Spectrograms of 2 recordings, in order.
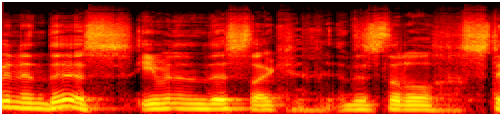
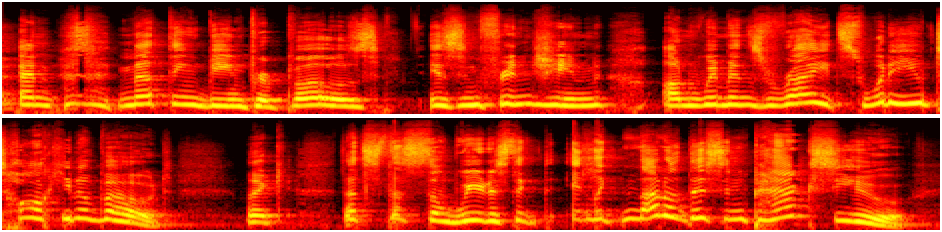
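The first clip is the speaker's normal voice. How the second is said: very high falsetto, baffled and pleading; mock-distraught falsetto with laughs breaking in; exasperated ex-wife voice; 11 semitones higher than usual. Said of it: "I feel like your ex-wife right now".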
